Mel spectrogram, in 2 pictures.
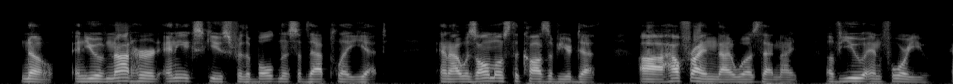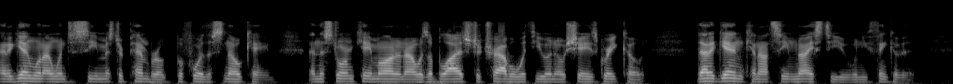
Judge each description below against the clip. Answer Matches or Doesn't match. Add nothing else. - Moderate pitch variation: Doesn't match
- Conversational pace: Doesn't match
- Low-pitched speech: Matches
